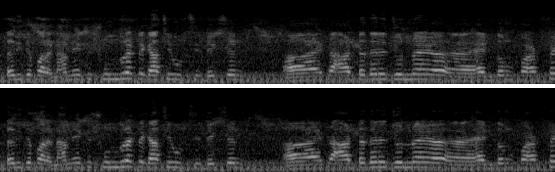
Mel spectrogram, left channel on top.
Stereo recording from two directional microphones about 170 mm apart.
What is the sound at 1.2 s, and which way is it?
Speech, centre (ahead or behind).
